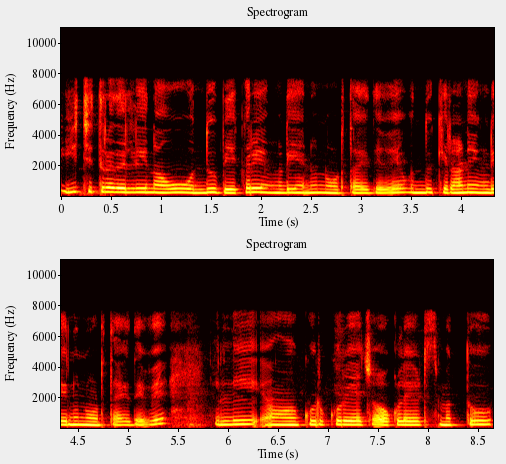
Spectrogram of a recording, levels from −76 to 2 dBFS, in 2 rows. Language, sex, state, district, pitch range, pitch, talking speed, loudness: Kannada, female, Karnataka, Belgaum, 230-255 Hz, 240 Hz, 130 wpm, -13 LUFS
